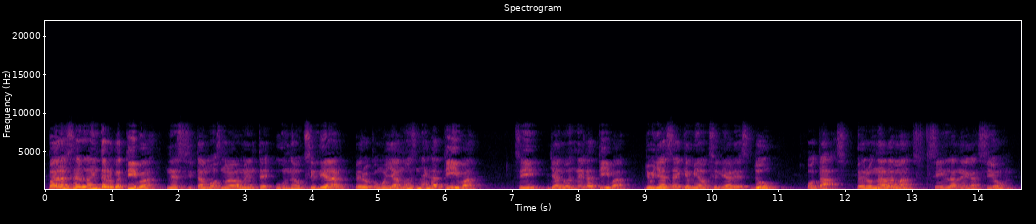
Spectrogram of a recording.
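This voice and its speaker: A man teaching an English grammar class, explaining slowly and checking in with his students often. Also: fairly high pitch, animated, darkish tone. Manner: slow, repeats and checks with "¿sí?". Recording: echoey room, voice from far off.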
